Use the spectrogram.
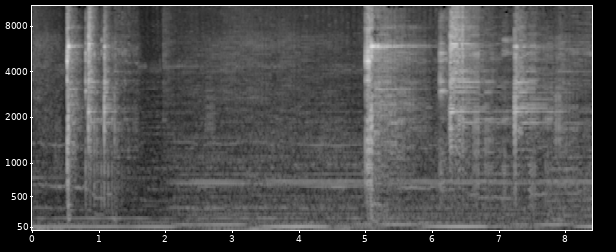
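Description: Thrown glass bottle striking something and dropping to the ground in a haunted house, heard as sharp glassy clinks and clatters in two clusters over faint hum, near and fairly quiet.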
